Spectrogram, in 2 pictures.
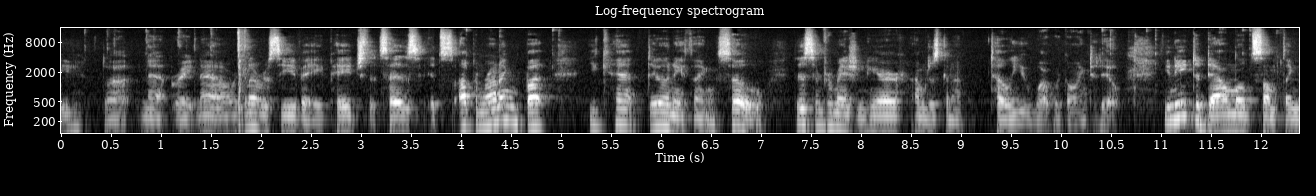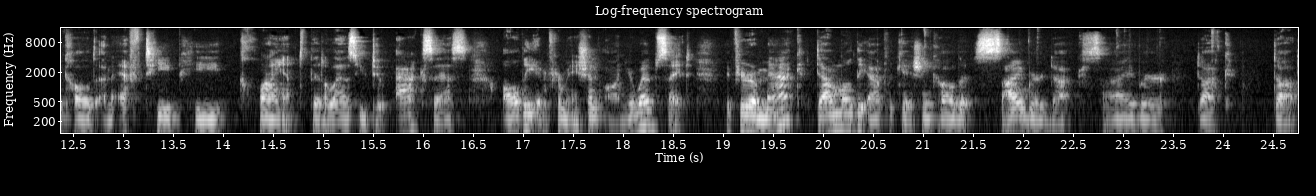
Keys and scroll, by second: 1.7 Return, 21.0 super+t, 23.9 Return.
